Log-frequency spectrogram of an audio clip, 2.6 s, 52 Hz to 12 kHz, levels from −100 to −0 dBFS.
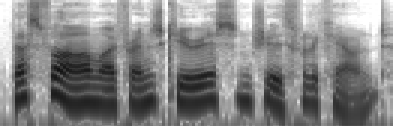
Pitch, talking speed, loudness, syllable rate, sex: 145 Hz, 185 wpm, -17 LUFS, 4.6 syllables/s, male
